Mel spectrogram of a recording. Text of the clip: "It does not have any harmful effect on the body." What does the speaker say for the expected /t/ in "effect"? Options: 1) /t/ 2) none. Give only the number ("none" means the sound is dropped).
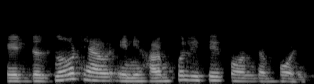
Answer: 2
